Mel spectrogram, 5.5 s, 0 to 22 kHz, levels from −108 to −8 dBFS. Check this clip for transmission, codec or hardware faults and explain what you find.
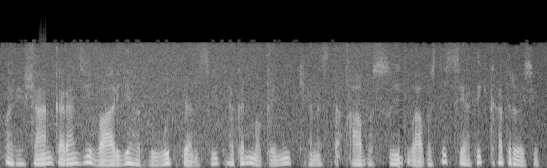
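Two short dropouts are audible, both concealed Bluetooth headset packet loss. At 0.43 to 0.46 s, about 22.5 ms of headset audio went missing, and around 3.96 to 4.03 s about 45 ms was lost in pieces across 60 ms, the longest run 22.5 ms. The receiver bridged each gap by repeating the best-matching recent stretch of waveform, so the sound briefly turns into a held, buzzy tone, with a slight warble as the real signal resumes.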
